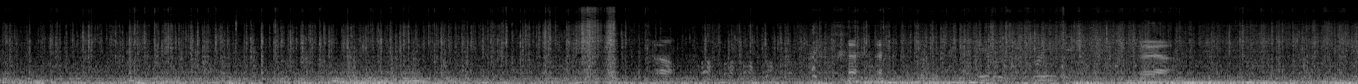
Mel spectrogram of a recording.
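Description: Rain patters and taps on a car windscreen.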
